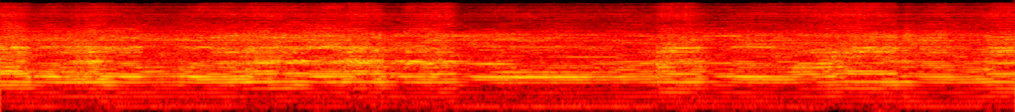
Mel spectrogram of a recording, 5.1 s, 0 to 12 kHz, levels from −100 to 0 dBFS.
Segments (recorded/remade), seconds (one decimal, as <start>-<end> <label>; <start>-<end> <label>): 0.0-5.1 remade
